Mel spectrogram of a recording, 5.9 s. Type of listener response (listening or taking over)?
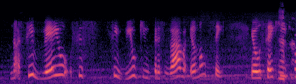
listening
